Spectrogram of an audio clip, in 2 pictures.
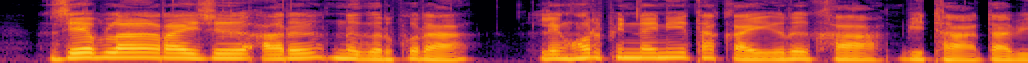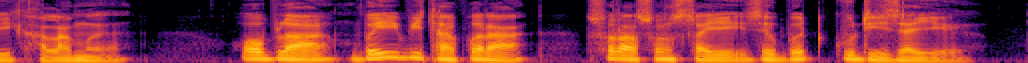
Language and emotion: Bodo, neutral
